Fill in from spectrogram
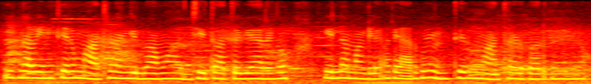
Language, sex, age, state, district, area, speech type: Kannada, female, 30-45, Karnataka, Hassan, rural, spontaneous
